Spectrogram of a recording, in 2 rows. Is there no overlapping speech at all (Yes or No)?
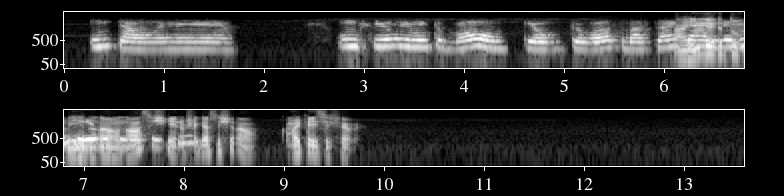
No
